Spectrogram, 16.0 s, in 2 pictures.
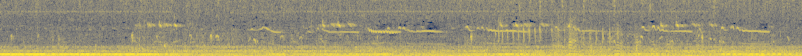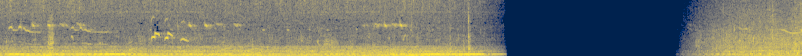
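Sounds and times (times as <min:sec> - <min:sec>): small birds chirping: 0:00.0 - 0:12.3
faint low hum: 0:00.0 - 0:13.1.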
